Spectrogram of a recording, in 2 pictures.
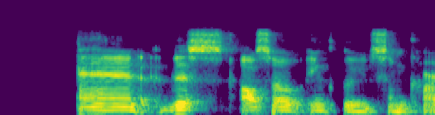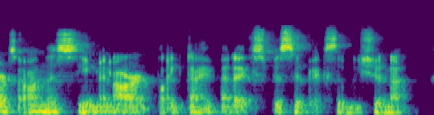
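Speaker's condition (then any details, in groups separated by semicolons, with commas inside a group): No condition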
